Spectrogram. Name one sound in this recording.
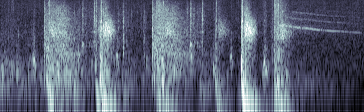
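Heavy punches land with loud booming thuds.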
